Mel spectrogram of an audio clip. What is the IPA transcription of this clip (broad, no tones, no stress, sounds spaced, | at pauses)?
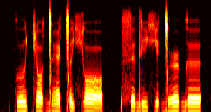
k ʊ c ɔ ɡ͡ǀ æ ǀ ə ç ɔ | s ə d i ç ɛ ɡ͡ǀ ə˞ ɡ ə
